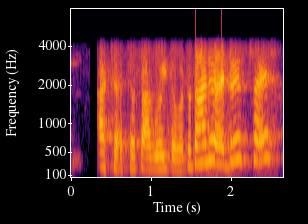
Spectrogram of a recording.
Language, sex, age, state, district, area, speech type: Sindhi, female, 30-45, Uttar Pradesh, Lucknow, urban, conversation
